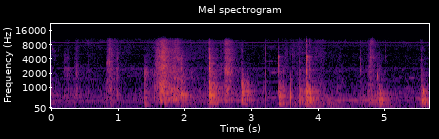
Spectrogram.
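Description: Scattered knocks, clinks and brief scraping as metal tools and parts are handled on a lawn tractor's engine. The hits are irregular, and no motor or drill runs.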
